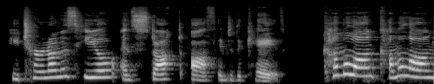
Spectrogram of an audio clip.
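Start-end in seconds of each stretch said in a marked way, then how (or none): 3.2-4.3 raised, higher-pitched call. A narrator's reading. Hurrying visitors into the cave, calling out. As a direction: call them along with some urgency. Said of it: "he shouted".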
